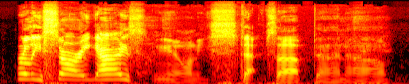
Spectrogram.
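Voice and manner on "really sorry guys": very high video-game hero voice. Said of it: "She sounds like Tracer".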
